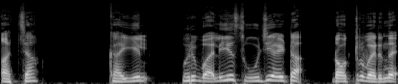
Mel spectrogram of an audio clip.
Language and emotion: Malayalam, fearful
